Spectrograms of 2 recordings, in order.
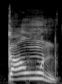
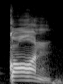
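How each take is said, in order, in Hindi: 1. स्वर 'a' और फिर 'oo' में बँटा है। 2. स्वर एक चिकनी 'au' आवाज़ है। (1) "इसको कई लोग पढ़ते हैं काउन, काउन कुछ नहीं है" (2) "क्या पढ़ना है इसको? कौन"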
